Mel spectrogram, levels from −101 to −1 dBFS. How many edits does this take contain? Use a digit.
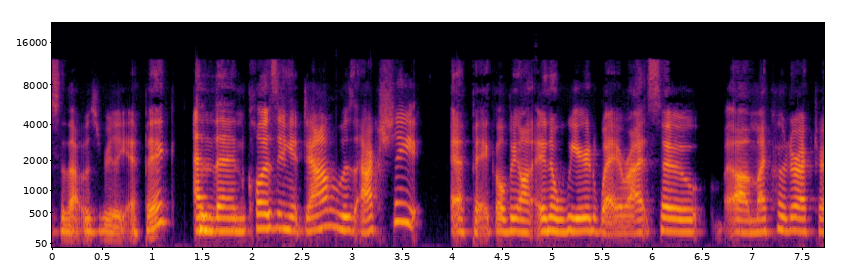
2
